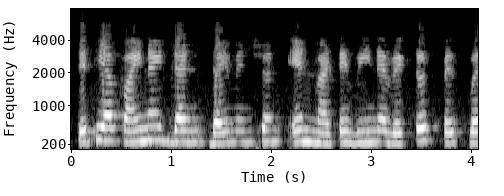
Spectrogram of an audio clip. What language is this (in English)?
Gujarati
